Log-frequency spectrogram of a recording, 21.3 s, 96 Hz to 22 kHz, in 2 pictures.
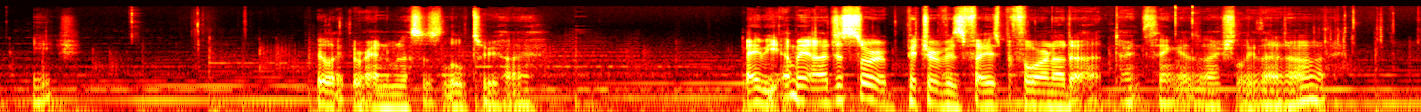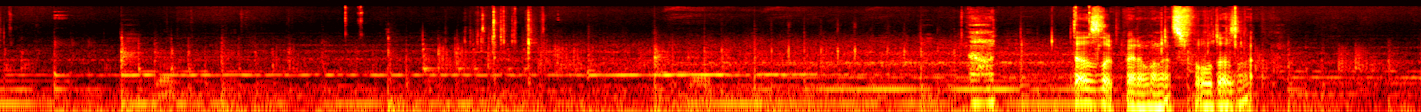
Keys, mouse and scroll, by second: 0.1 alt+middle click, 5.4 scroll up 1, 7.3 scroll up 1, 8.9 click, 13.3 click, 18.8 click.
